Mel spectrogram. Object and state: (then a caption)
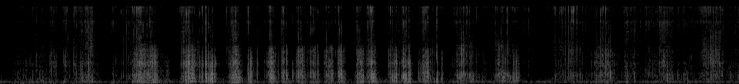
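Sequin plush pillow. Long nails scratch across the plastic sequin surface of a stuffed unicorn pillow, flipping the sequins. A steady run of dense, crackly scratching and soft clicking rasps continues throughout, with brief bright flicks as sequins turn over and a faint low hum underneath.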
